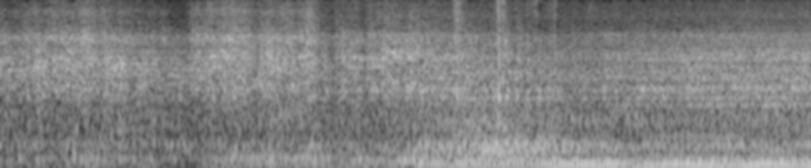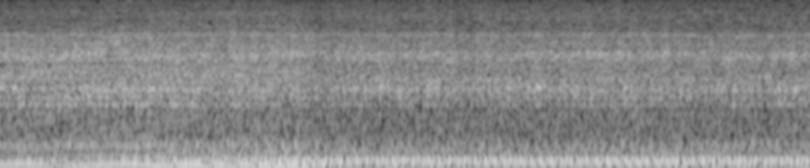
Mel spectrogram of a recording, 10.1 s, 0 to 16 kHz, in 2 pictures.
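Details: 1989 Chevrolet Celebrity 2.8 V6, 173,000 miles, first start after replacing a failed lower intake manifold gasket, run briefly before oil change: brief crank, catches quickly, settles into steady even idle with no knocking, ticking or missing; normal start and idle.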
